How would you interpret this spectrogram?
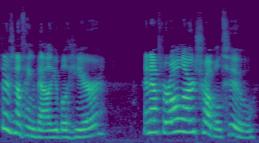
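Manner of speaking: rising in let-down frustration; a let-down girl complaining after all their trouble; disappointed complaint. A narrator's reading. Bess, let down by the box, complains with rising frustration. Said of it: "completely let down".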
